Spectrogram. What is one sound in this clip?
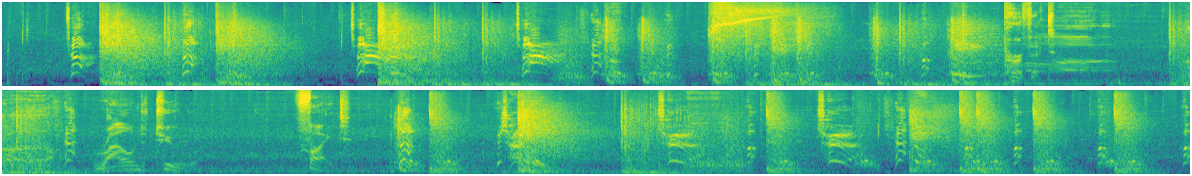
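Punches and kicks land with heavy, fast thuds.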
